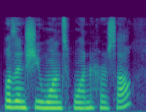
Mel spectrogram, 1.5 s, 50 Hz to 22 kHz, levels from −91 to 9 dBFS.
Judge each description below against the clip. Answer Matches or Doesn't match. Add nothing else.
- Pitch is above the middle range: Matches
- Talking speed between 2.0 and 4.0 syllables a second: Doesn't match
